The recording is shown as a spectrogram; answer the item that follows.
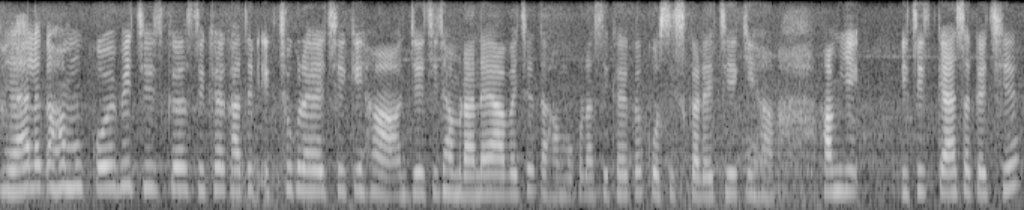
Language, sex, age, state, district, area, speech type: Maithili, female, 45-60, Bihar, Purnia, rural, spontaneous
